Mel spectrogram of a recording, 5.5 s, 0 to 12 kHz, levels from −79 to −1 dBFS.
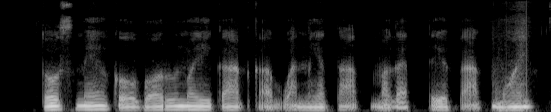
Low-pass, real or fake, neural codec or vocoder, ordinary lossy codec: none; fake; codec, 24 kHz, 0.9 kbps, WavTokenizer, medium speech release version 1; none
